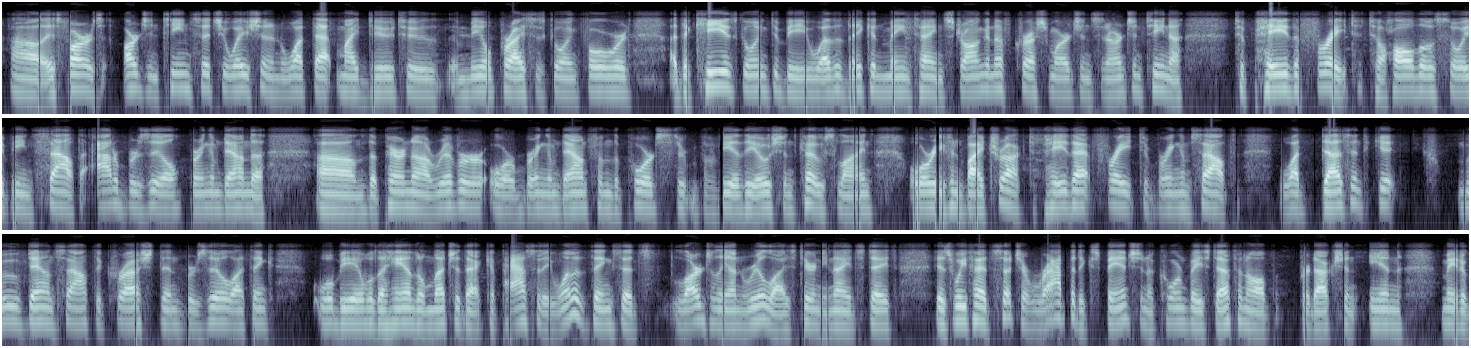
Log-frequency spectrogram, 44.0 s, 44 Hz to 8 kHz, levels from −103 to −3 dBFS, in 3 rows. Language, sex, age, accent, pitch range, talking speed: English, male, 50-69, American, 120-135 Hz, 170 wpm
